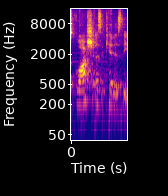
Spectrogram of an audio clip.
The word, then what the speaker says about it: gouache: Thomas says, gouache sounds delicious. Is that because it rhymes with squash?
